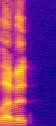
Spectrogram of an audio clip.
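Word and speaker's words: Leavitt: Are Sam Levitt from Arizona State. I think that's how you say his name.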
